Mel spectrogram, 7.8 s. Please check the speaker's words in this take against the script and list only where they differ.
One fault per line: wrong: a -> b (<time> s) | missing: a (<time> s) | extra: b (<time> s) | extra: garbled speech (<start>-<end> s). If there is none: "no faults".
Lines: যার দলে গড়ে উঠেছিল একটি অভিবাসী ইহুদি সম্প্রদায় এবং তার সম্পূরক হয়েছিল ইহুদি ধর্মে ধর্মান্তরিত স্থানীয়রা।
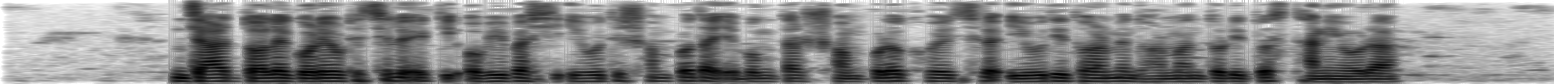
no faults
